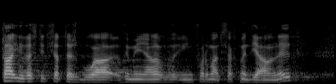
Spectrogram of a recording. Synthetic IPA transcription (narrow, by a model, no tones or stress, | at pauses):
t̪ainvɛst̪ɘt̪sʲjat̪ɛʐbɘwavɘmʲjeɲanavinfɔɾmat̪sʲjaxmɛd̪jalnɘx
